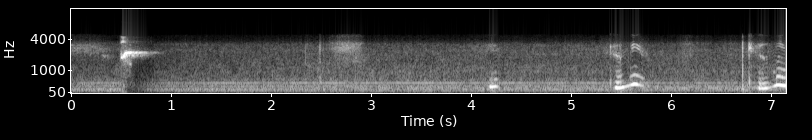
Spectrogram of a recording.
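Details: Five-week-old puppies from Dixie's litter: one sharp high whine that bends downward, then softer, lower whimpers later on, with a person talking gently nearby in a quiet room.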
